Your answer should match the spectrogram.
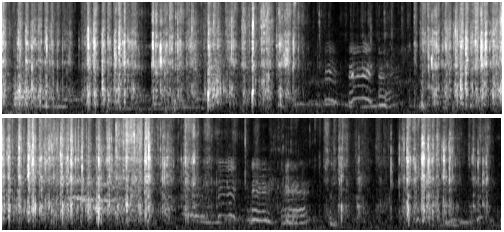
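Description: Plastic bottle crinkling in long stretches as a puppy bites and tugs at it, with quieter gaps about five seconds in and again near eleven seconds.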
